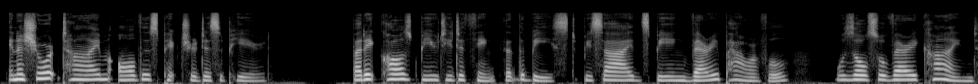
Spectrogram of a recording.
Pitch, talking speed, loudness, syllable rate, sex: 200 Hz, 155 wpm, -20 LUFS, 4.7 syllables/s, female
